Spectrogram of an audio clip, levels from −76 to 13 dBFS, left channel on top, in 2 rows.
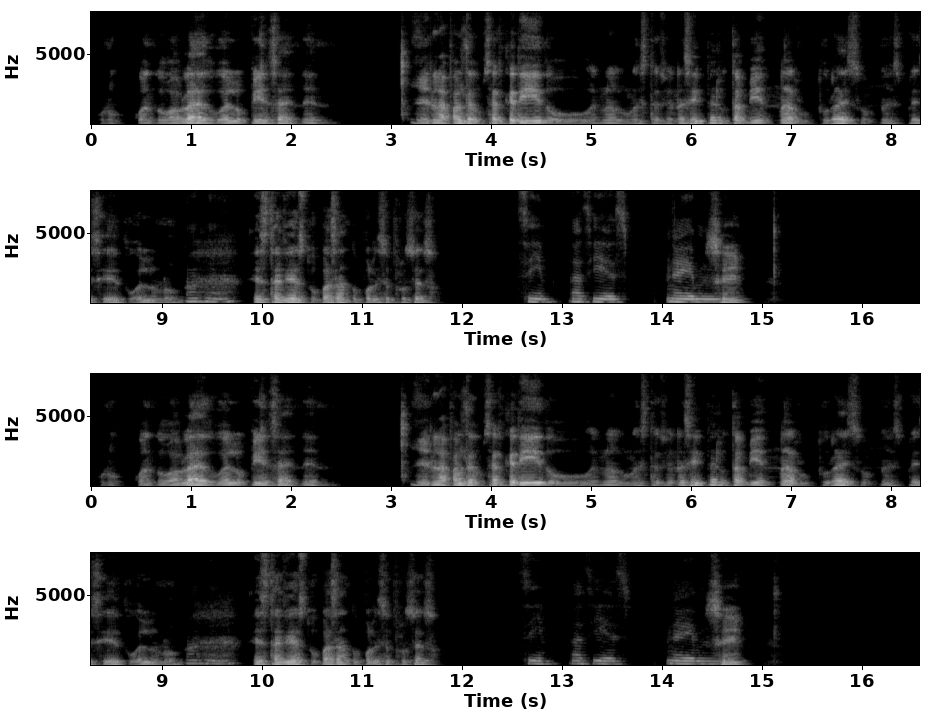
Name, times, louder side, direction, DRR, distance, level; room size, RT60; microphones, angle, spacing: voice 1, 0.1-2.3 3.2-11.7 14.4-14.8, equal, 10° left, 1.4 m, -23 dB
voice 2, 9.2-9.7 12.7-13.6 14.0-14.6, left 5 dB, 70° left, 0.7 m, -30 dB
6.9 x 2.4 x 2.2 m
head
